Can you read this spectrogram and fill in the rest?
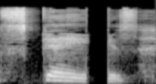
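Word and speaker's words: SCAIHS: Independent home schools and they actually go by their initials which doesn't seem like it should be a word but it's pronounced like a word it's called skaz and so it's one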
